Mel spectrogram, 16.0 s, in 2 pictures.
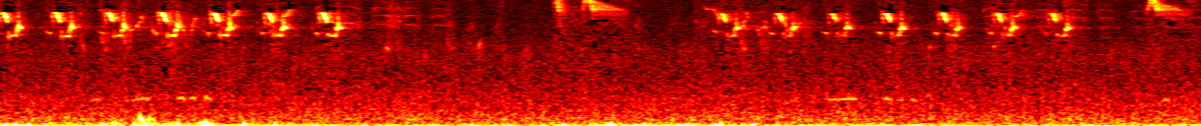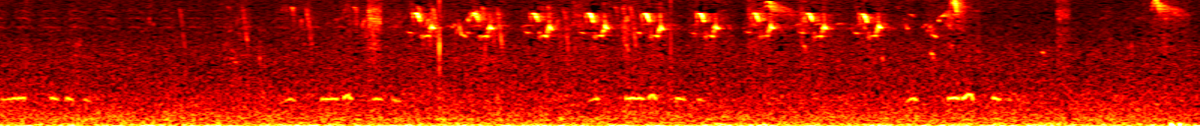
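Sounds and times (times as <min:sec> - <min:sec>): faint outdoor background: 0:00.0 - 0:16.0
down-slurred bird calls: 0:09.8 - 0:15.1.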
